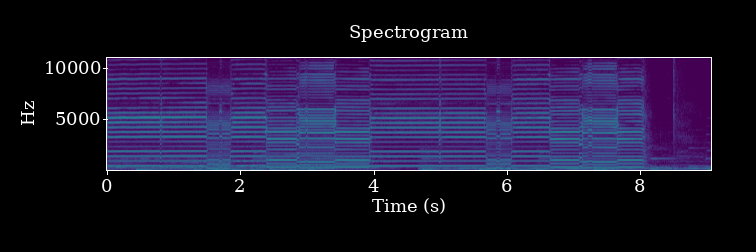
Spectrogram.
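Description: Highland bagpipes play the opening line of the tune Skull and the Brave, bright chanter notes clipped by quick grip embellishments over a steady drone, close and loud, then cutting off near the end.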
